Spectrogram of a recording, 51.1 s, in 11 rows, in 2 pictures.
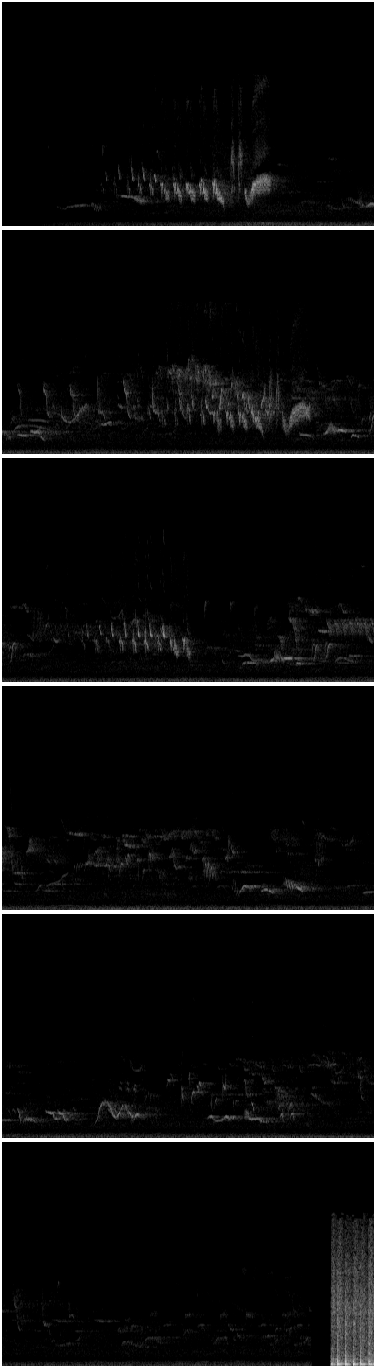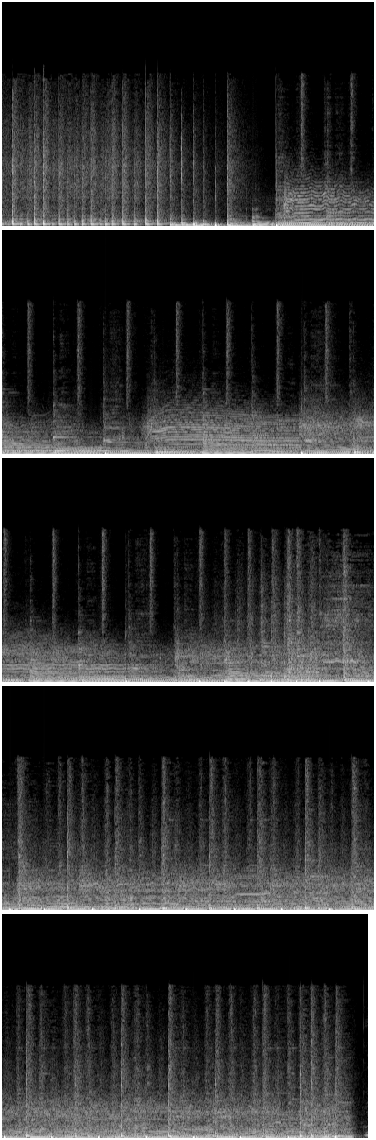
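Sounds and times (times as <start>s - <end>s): birds singing and chirping: 0.6s - 27.1s.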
